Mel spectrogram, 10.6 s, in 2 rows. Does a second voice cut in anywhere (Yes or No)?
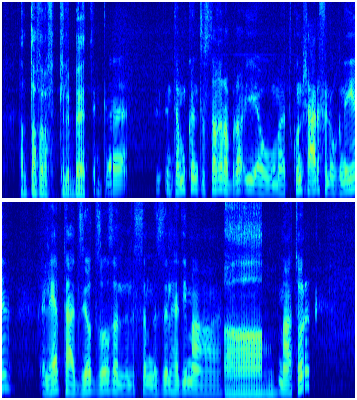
No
